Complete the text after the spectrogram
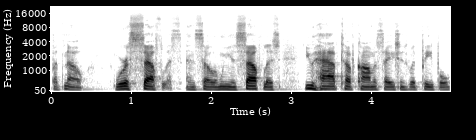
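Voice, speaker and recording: In a very clean recording with a silent background, a man with an American accent talks at a medium pitch with fairly even intonation in an unremarkable speaking voice. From North Carolina. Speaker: police chief. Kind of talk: interview.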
